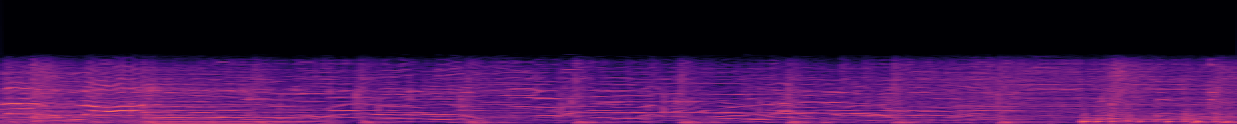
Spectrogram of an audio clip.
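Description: Live folk street band playing a dance tune: violin and accordion melody over drums, the drums getting louder near the end.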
